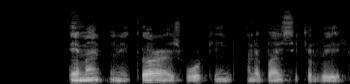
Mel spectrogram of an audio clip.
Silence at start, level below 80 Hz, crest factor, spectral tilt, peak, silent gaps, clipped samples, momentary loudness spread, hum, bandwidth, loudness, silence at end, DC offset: 0.7 s; -62 dBFS; 20 dB; -6.5 dB/octave; -6 dBFS; 2.40-2.45 s; under 0.1%; 11 LU; none; 13 kHz; -26 LUFS; 0.05 s; under 0.1%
